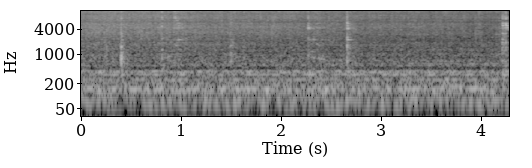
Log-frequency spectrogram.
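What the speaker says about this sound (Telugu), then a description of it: "ఈ ఎండ్రాయిల్ని ఈ విధంగా వేసేసి ఆయిల్లో కొంచెం ఫ్రై చేసుకుందాము" Dried prawns fry in a little hot oil in a pan, giving a steady, close sizzling hiss throughout with occasional soft stirring clicks and pops, no talking.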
